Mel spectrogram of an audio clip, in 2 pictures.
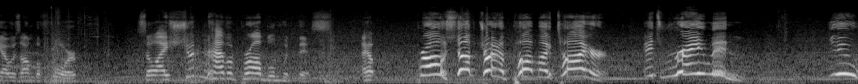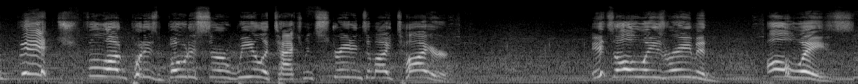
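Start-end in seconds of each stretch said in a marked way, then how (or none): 4.2-15.7 high, loud indignant shouting; angry outburst. Real, not acted. Player rammed by Raymond, angry outburst. Rammed by rival driver in race. 16.3-17.1 exasperated. Real, not acted. Complains about same rival driver.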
